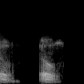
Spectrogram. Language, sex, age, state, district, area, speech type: Bodo, male, 30-45, Assam, Udalguri, urban, conversation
